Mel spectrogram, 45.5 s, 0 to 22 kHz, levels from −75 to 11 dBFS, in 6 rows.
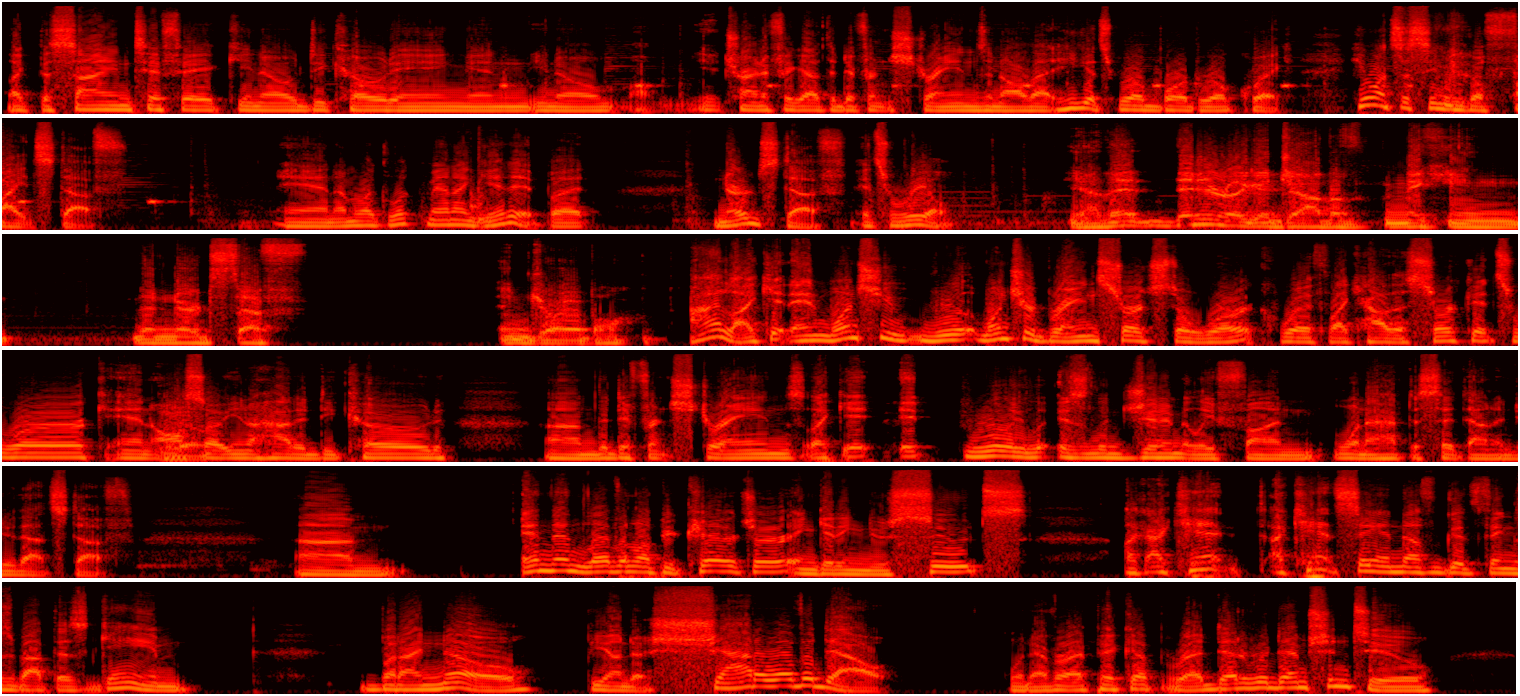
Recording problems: distortion; heavy; 19% of the sound clipped
household noises; noticeable; until 16 s; 20 dB below the speech

